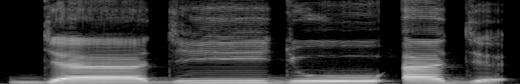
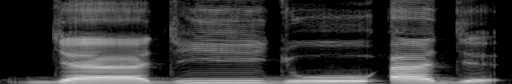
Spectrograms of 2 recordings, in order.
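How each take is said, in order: Both takes have the same delivery.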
